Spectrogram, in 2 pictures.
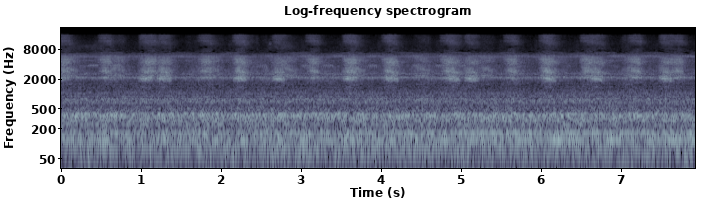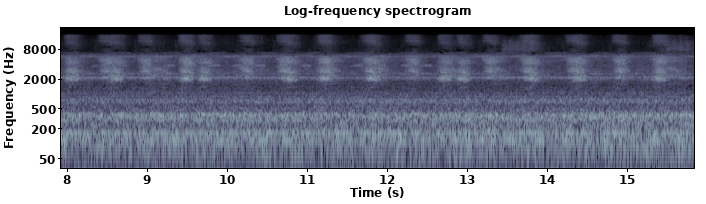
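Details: Cricket chorus in the woods after dark, September 2, 2023, Samsung Galaxy S22 Ultra with Shure MV88+ stereo microphone: many callers producing rapid high pulsed chirps, about two per second, over an unbroken shrill insect wash.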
